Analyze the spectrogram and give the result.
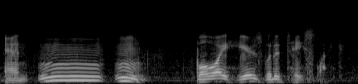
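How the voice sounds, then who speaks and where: A man's voice: medium pitch, sing-song, takes it slowly. A man hosting an old children's TV show, speaking in a folksy, exclamatory way to the kids. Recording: muffled, noisy old TV recording.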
